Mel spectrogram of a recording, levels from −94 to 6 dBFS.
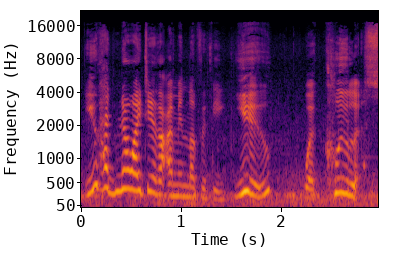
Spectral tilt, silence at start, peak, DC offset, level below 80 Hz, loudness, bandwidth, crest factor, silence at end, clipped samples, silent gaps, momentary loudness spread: -4.5 dB/octave; 0 s; -4 dBFS; under 0.1%; -46 dBFS; -21 LUFS; 17.5 kHz; 16 dB; 0 s; under 0.1%; none; 11 LU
